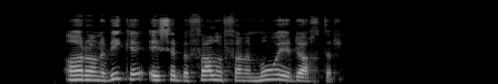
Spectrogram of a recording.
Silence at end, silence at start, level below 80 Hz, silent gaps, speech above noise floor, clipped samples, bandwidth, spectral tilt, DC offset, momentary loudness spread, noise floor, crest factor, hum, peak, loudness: 1.55 s; 0.65 s; -74 dBFS; none; 61 dB; under 0.1%; 11.5 kHz; -4 dB/octave; under 0.1%; 8 LU; -90 dBFS; 16 dB; none; -14 dBFS; -29 LUFS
